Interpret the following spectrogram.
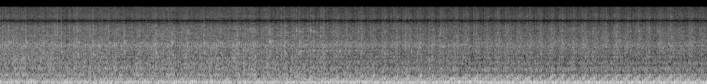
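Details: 1962 Oldsmobile 392 V8 in a 1914 Dodge Brothers rat rod, fresh start with no coolant in it. Even idle with fast, light lifter ticking in step with engine speed; the ticking calmed after the first start.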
